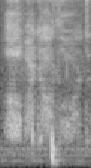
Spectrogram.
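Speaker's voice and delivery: barely audible, stunned whisper; awed whisper. Real, not acted. Reader overwhelmed by the cards she turns up, whispering. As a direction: whisper it to yourself in disbelief.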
